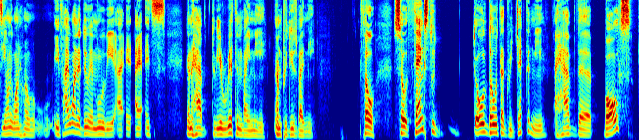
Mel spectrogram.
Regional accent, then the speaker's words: Mexico; I mean, I'm a guy from Mexico.

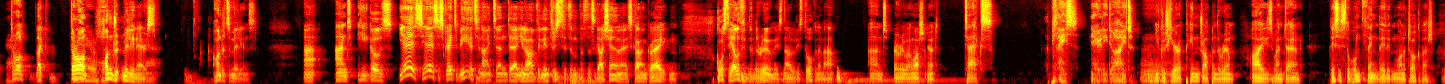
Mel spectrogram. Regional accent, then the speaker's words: Dublin, Leinster, Ireland; I'm from Dublin. I'm from poor middle class

